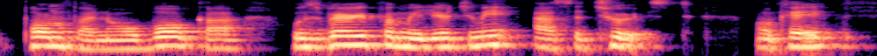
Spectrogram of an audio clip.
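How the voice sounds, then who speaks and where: A woman with a Venezuelan accent at a fairly slow pace. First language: Spanish. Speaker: luxury real estate agent. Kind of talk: podcast interview. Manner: halting, frequent fillers.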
